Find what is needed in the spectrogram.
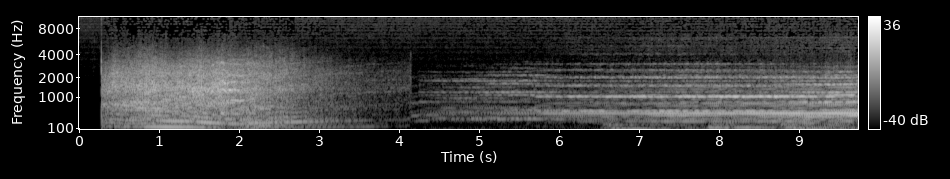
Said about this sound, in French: Cyril sourit et la voiture démarre.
